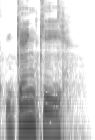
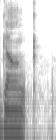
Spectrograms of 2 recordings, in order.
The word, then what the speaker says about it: Genki: By the way, thank you to Miles Morales Spider-Man for finally telling me how to pronounce Genki. Which I had no idea when reading Miles Morales comics. I thought it was like Gunk or Gunka or something.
